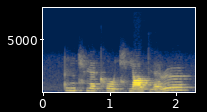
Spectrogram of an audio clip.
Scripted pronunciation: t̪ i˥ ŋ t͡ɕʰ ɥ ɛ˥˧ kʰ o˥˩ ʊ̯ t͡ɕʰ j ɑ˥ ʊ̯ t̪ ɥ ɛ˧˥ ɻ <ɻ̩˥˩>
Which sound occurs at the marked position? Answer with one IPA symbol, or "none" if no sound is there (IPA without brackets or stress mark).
ɻ̩˥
